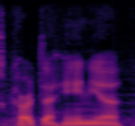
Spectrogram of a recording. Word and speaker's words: Cartagena: My last name is Cartagena, like the city in Romancing the Stone.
